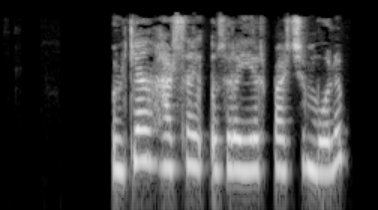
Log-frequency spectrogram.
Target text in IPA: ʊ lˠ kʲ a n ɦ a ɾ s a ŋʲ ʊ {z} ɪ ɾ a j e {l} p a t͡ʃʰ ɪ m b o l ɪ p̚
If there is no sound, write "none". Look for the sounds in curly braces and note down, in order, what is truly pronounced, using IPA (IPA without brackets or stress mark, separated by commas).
z, ɾ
